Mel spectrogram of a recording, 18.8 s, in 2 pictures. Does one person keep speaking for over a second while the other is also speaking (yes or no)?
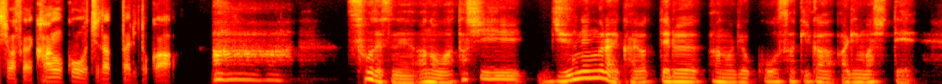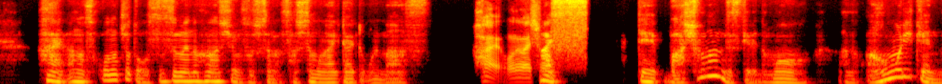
no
